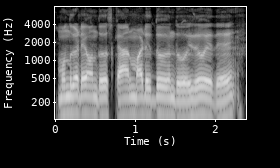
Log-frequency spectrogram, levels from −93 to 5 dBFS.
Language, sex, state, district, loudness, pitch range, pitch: Kannada, male, Karnataka, Koppal, -14 LUFS, 115-120 Hz, 115 Hz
